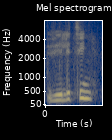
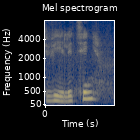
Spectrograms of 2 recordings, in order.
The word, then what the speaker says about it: Велетень: Там дальше у меня украинский велетень. Меня поправили правильно говорить Велетень, а не велетень.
